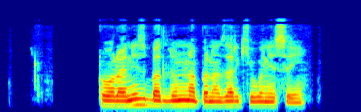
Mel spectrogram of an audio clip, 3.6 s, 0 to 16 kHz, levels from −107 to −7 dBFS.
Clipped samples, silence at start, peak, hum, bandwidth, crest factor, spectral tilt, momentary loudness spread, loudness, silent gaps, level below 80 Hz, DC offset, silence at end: under 0.1%; 1 s; -10 dBFS; none; 9 kHz; 16 dB; -6 dB/octave; 8 LU; -24 LUFS; none; -78 dBFS; under 0.1%; 0.6 s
